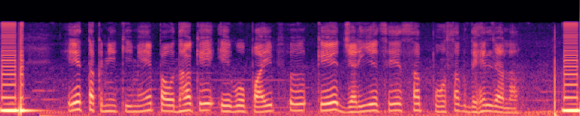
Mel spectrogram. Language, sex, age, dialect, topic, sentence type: Bhojpuri, male, 31-35, Northern, agriculture, statement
